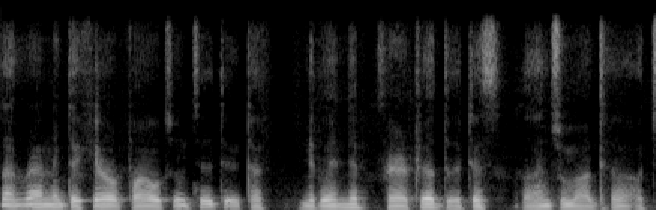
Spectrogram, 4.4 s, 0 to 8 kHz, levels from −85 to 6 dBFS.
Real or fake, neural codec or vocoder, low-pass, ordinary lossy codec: fake; codec, 16 kHz, 0.5 kbps, FunCodec, trained on Chinese and English, 25 frames a second; 7.2 kHz; none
